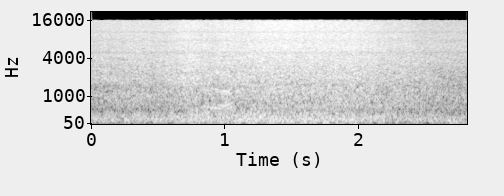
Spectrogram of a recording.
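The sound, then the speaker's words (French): Sea waves break on the shore on a rough day, making a steady, loud roar of surf with no distinct separate crashes. “Ah, là j'ai mouillé les pieds là. Grosse vague.”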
